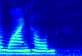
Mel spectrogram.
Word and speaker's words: Wienhold: Deborah Weinhold. – Thank you. – Spell your last name for me, Deb. W-I-E-N-H-O-L-D.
